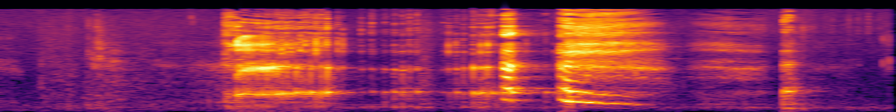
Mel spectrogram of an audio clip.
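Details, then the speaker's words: Girl burping on command: several loud, drawn-out voiced belches and a brief quieter one, with faint voices and giggling in a small room; repeated burping. "she F watch this girl can burp on command okay do it again do another one I'm going to do it again this girl is awesome do one last one okay"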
